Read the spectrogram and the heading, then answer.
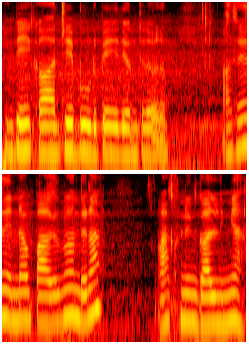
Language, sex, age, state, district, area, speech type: Dogri, female, 30-45, Jammu and Kashmir, Udhampur, rural, spontaneous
